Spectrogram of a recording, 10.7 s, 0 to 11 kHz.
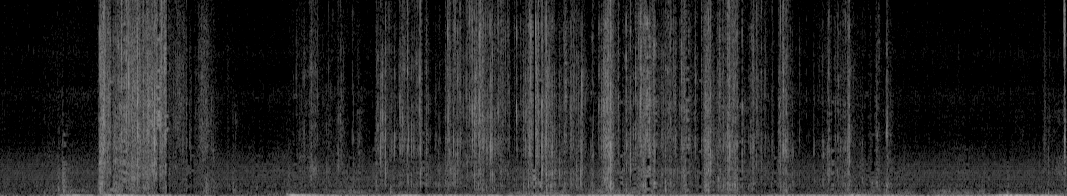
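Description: Foil wrapper of a 2022 Bowman Baseball Jumbo card pack being torn open and crinkled by hand: a short burst about a second in, then a run of crackling from about three seconds on.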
